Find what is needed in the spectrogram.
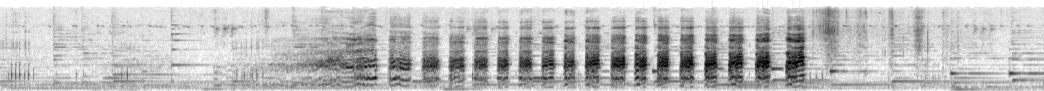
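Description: A hen clucking in a quick run of short calls, about four a second, growing louder for several seconds before stopping about two seconds before the end, over background music.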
